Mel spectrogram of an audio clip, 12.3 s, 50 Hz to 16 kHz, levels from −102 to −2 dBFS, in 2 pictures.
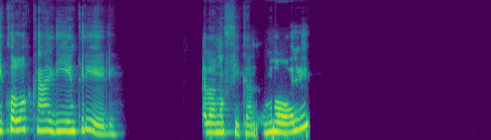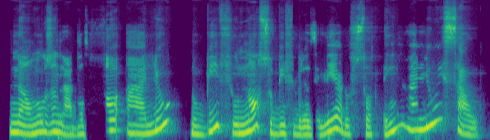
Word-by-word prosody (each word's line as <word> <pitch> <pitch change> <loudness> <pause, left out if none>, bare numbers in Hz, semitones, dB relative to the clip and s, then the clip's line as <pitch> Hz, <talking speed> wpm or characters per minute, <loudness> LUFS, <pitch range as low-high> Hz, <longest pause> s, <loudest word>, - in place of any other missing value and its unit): e - - +5
colocar 250 0 +2
ali 225 0 +3
entre 225 +3 +2
ele. 165 -3 -1 1.0
Ela 200 -1 +3
não 200 0 +4
fica 185 -2 -4
mole. 210 - +6 2.4
Não, 190 -5 0
não 200 +3 0
uso 210 0 -1
nada, 150 -7 -4 0.4
só 240 0 -2
alho. 185 - -1
No 175 -3 -2
bife 230 - -2
o 180 - +1
nosso 215 - +1
bife 175 0 -5
brasileiro 165 - -2
só 165 0 -5
tem 165 +3 -5 0.2
alho 275 - +3
e - - -12
sal 165 - -3
200 Hz, 125 wpm, -19 LUFS, 175-240 Hz, 2.4 s, mole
